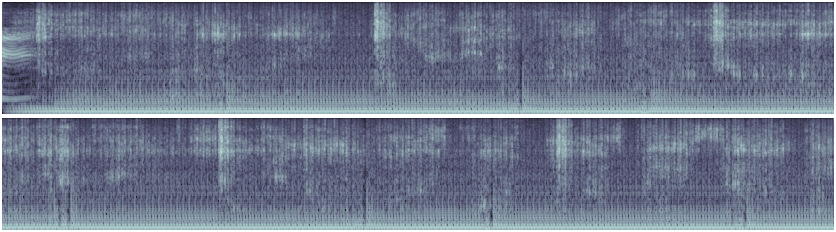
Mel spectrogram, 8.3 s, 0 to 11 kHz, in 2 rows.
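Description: Car audio system playing a bass track through two 15-inch Tantric Sounds SHD subwoofers in a ported box, heard inside the car's cabin. A deep, steady bass note with short breaks every second or so, so loud that it overloads the recording.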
